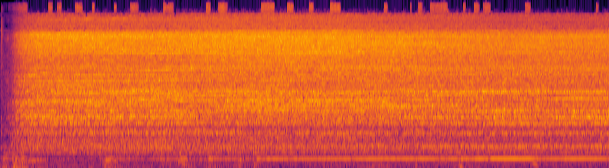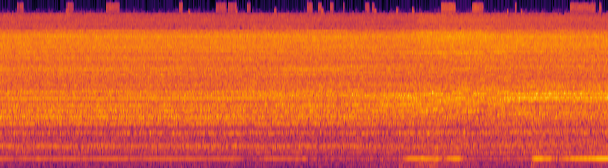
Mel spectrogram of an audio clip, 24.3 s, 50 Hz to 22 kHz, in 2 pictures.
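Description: Heat gun blowing hot air onto a temperature sensor inside a LiFePO4 wall-mount battery pack, a continuous loud whooshing roar with a steady whine, close by and unbroken throughout.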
